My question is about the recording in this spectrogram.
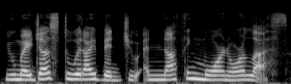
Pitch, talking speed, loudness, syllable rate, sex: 225 Hz, 270 wpm, -16 LUFS, 5.0 syllables/s, female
